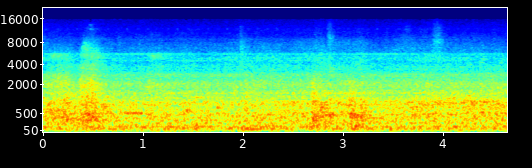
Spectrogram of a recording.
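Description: Sanyo Electric Railway 6000 series electric train running at speed, heard from inside a trailer car: a steady running noise with a few sharp clicks.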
